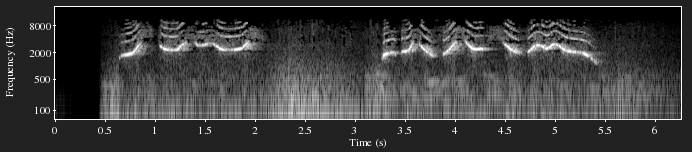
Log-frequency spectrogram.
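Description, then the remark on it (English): A person communicates in a whistled language, called bird language, used in a mountainous area of Turkey: two long runs of rapid, gliding high-pitched whistles that rise and fall in quick phrases, separated by a brief pause, with no talking. “The UN's Educational, Scientific, and Cultural Organization, or UNESCO, has identified the bird language as an endangered cultural heritage.”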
